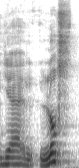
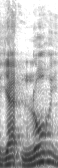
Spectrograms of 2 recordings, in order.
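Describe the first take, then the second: First: "los" with a clearly pronounced, stretched final s; forced final s. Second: "los" said as "lo", the final s swallowed, Chilean style; dropped final s. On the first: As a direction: lean on the s at the end of "los". ("los" con la ese final marcada y forzada) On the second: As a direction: say "los" as a relaxed "lo". ("los" dicho como "lo", sin la ese final) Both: Shown as a demonstration. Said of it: "suena ridículo".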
